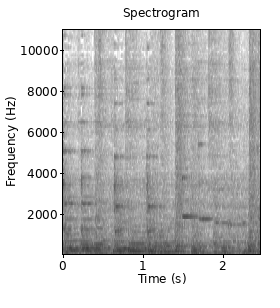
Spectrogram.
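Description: Live jazz combo of electric keyboard, upright bass, drum kit and electric guitar playing an instrumental passage, with a walking bass line and steady cymbal and drum strokes under the chords.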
